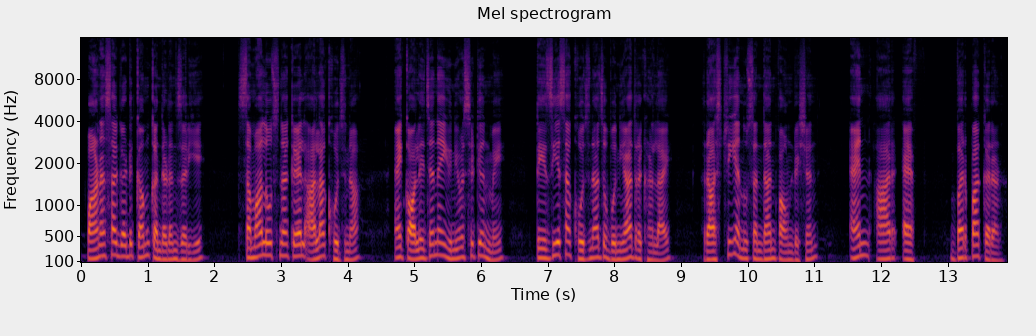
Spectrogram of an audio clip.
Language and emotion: Sindhi, neutral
